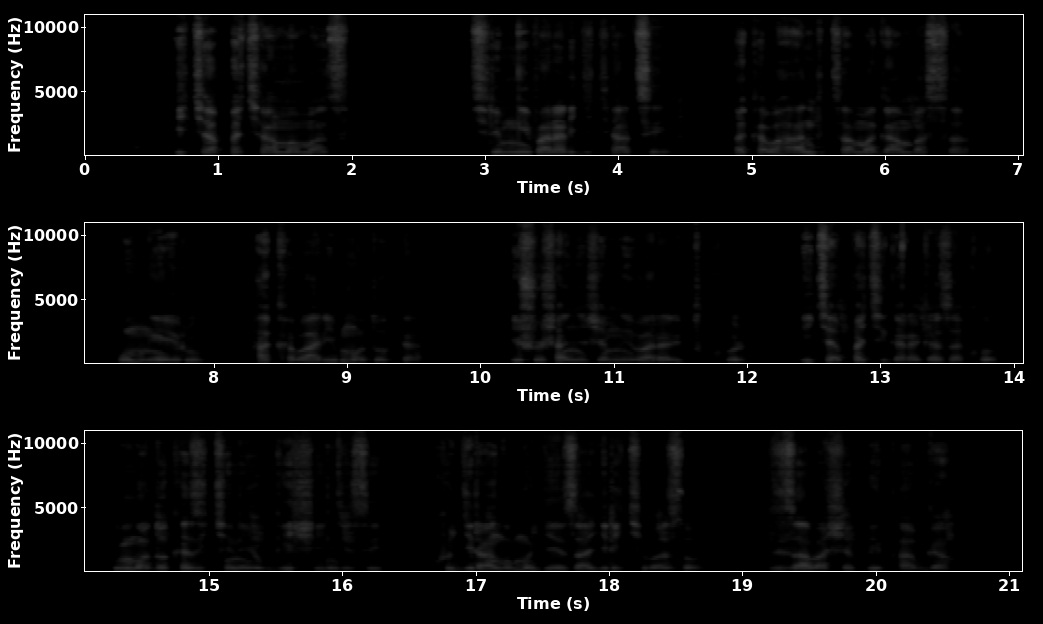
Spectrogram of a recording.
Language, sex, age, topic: Kinyarwanda, male, 18-24, finance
